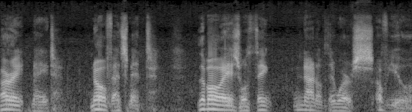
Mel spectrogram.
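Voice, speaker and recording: A man's put-on character voice, fairly low in pitch, fairly slow, with ordinary pitch variation and long, frequent pauses. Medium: read story.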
